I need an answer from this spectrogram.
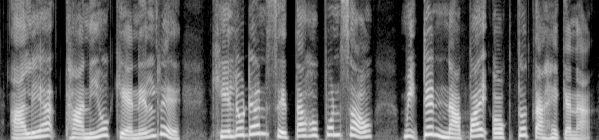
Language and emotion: Santali, happy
